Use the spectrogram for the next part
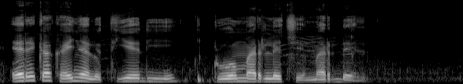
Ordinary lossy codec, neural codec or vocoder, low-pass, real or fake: none; none; none; real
